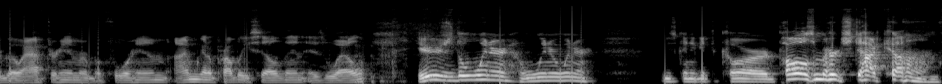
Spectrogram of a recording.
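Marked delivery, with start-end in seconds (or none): 4.2-9.4 high, loud call-out of a winner; excited winner announcement. Real, not acted. Host calls out who gets the card, excited announcement. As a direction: announce the prize winner, stretching the name out.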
